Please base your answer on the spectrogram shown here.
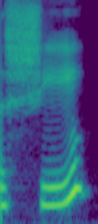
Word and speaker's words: Sidhe: They were beyond what's called the Sidhe, which is spelled Sidhe.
